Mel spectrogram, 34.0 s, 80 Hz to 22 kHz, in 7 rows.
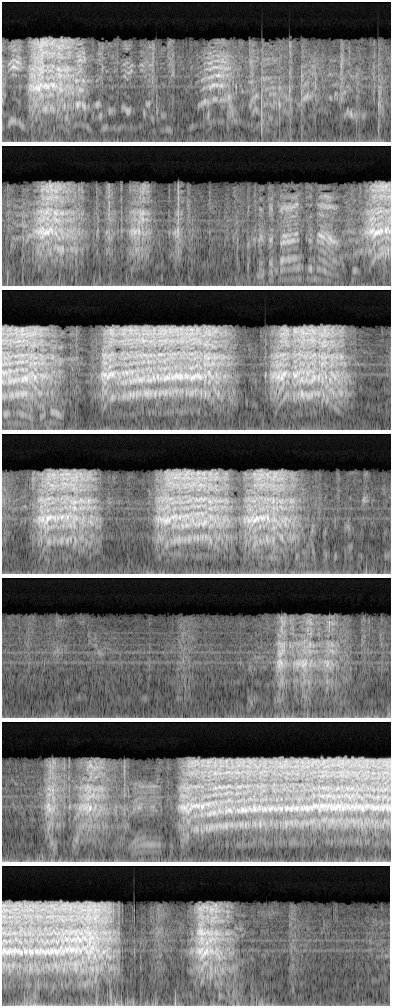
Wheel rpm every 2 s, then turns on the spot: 10, 0, 20, 10, 40, 80, 50, 30, 60, 10, 0, 10, 10, 110, 160, 40, 0.
18-20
